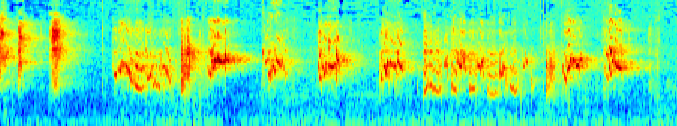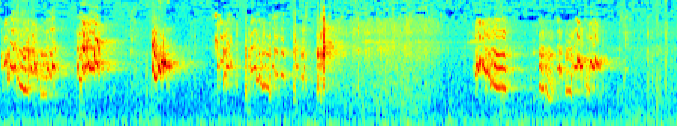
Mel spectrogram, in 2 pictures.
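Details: Budgerigars chirping in a long, busy stream of short squawky notes and warbles, about two per second, with scratchy and downward-sliding chirps throughout.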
